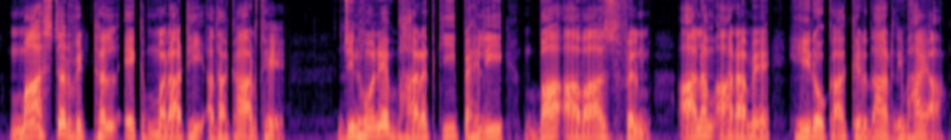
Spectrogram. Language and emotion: Urdu, neutral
